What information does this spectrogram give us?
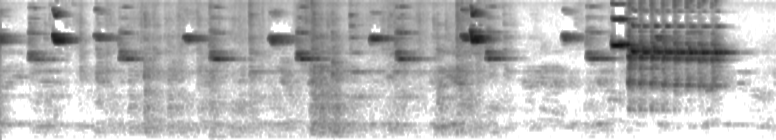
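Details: Red-rumped parrot song, played to stimulate a male and female to mate: clear, high whistled notes in quick pairs, repeating about every half second, ending in a loud buzzy, chattering burst.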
